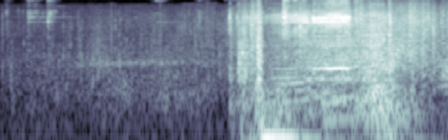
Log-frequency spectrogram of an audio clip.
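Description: About a second of quiet, then a sudden heavy thud as a man falls face-first into a wooden cart of manure, with voices crying out over it.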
